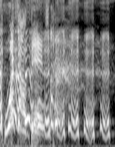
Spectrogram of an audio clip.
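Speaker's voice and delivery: very slow, swaggering, laughing through it; cocky mock greeting. Imagining swaggering back to the barista, slow and cocky. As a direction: drag it out like a smug pickup line.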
